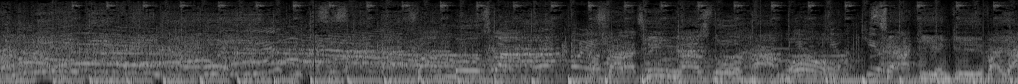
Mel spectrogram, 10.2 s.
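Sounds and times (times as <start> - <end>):
crowd cheering and applauding: 0.0 - 10.1
rhythmic low thumping: 0.0 - 10.1
whoops: 0.1 - 4.2
speech: 6.1 - 10.1.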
